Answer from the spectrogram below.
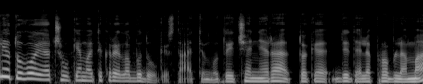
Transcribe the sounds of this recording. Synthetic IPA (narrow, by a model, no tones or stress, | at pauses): lʲiɛt̪ʊʋoːjɛɐtʃɐʊkʲeːmɐt̪ʲɪkɾɐɪlˠɐbɐɪd̪ɐʊkḭːst̪ɑ̰ːt̪ʲiːmut̪ɐɪt͡ʃʲɛnʲeːɾɐt̪oːkʲɛd̪ʲɪd̪ʲɛlʲɛpɾoːbʲlʲɛmɐ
